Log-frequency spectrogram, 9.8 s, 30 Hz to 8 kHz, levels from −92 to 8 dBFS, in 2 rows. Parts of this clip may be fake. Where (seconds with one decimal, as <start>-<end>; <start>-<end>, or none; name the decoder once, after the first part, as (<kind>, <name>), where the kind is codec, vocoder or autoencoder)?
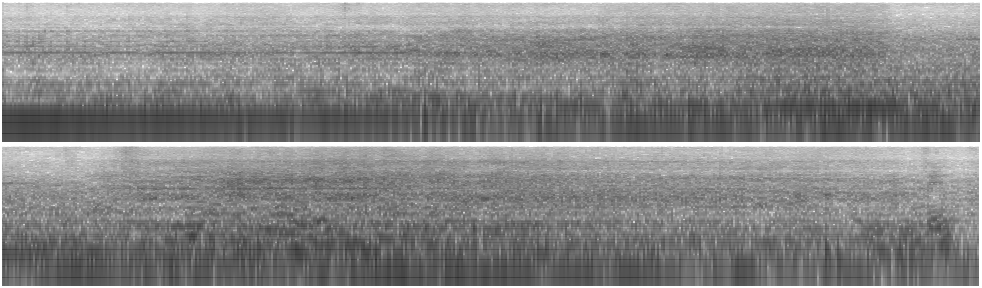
0.0-3.8 (codec, SNAC); 5.3-7.4; 8.6-9.8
